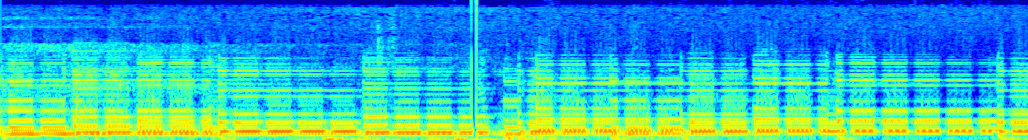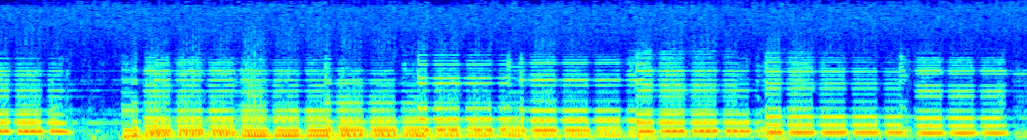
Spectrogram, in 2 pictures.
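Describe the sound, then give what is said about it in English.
Electric guitar drenched in effects plays sustained, shimmering chords with a wavering, echoing tone, loud and continuous apart from a brief drop midway, with no voices. “It was just an incredible guitar.”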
